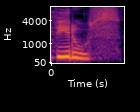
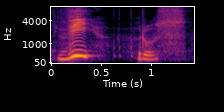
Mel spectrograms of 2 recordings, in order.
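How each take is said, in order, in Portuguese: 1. A tônica está na última sílaba. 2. A tônica está na primeira sílaba. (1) "eu não falo vírus" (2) "Essa é a penúltima sílaba"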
